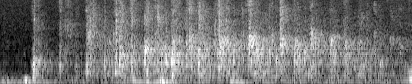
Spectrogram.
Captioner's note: applause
